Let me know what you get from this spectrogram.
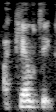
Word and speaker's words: Celtic: So the first Celtic crest was actually a Celtic cross, which, if you tuned in last week, is not with a soft C, it's with a hard C, Gav.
